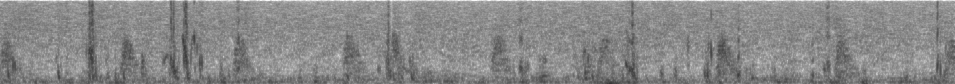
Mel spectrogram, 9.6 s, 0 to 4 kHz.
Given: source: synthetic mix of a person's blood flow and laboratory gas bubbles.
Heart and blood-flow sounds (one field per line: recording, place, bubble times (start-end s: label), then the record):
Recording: Doppler ultrasound of blood flow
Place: subclavian vein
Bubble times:
0.05-0.20 s: bubbles
0.56-0.65 s: bubbles
0.83-1.01 s: bubbles
1.05-1.28 s: bubbles
1.40-1.52 s: bubbles
1.62-2.08 s: bubbles
2.36-2.43 s: bubbles
3.43-3.54 s: bubbles
3.77-4.19 s: bubbles
5.19-5.31 s: bubbles
5.38-5.48 s: bubbles
5.71-6.04 s: bubbles
6.23-6.39 s: bubbles
6.88-6.92 s: bubbles
7.02-7.27 s: bubbles
7.35-7.46 s: bubbles
7.50-7.59 s: bubbles
7.71-7.97 s: bubbles
8.11-8.16 s: bubbles
8.22-8.52 s: bubbles
9.32-9.50 s: bubbles
From the record:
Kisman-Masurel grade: 242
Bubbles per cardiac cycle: several, 3 to 8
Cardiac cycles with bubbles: 100%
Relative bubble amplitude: moderate (0.250 to 0.450)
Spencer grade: 3 (all of the cardiac periods contain showers or single bubble signals, but not dominating or overriding the cardiac motion signals)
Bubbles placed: anywhere in the cardiac cycle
